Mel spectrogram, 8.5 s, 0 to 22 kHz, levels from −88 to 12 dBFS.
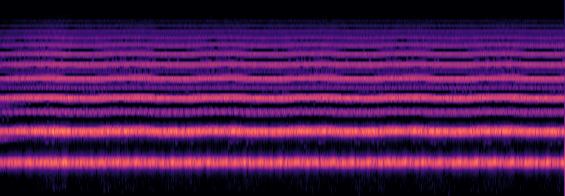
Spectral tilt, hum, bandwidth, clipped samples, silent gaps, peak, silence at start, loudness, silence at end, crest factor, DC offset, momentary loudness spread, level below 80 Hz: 7 dB/octave; none; 13.5 kHz; under 0.1%; none; -6 dBFS; 0 s; -18 LUFS; 0 s; 14 dB; under 0.1%; 2 LU; under -90 dBFS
